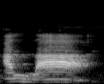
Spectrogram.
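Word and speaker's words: الله: কারণ কি এটা আল্লাহ শব্দের লাম না স্বাভাবিক এজন্য এটা লাল ওকে পাতলা আল্লাহ তাবুদু ইল্লাল্লাহ কিন্তু এইযে আল্লাহ শব্দের লাম এটা কিন্তু আমরা লাল এটা বলব ল মোটা এইযে পার্থক্য যে স্বাভাবিক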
